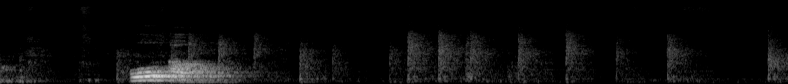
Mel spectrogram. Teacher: ओ कंठ ओष्ठ से उच्चरित होता है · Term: कंठोष्ठ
